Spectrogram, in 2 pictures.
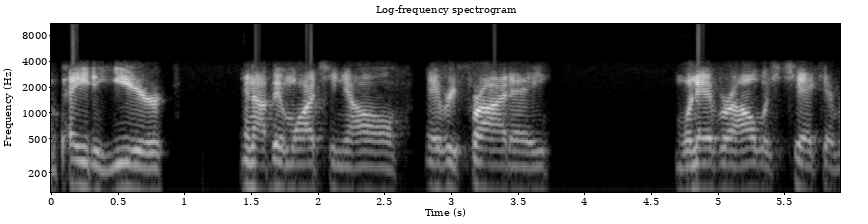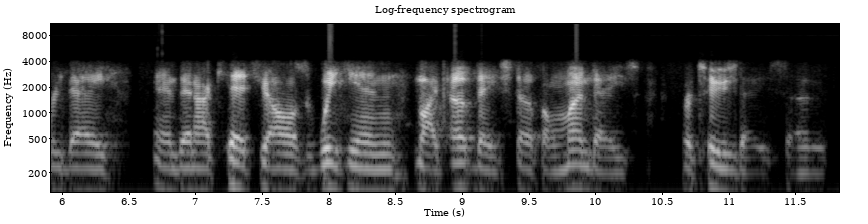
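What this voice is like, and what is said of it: Southern American accent. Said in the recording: “I love the Southern accent, too, by the way. ... I was like hearing a Southern accent. Seems like it's kind of fading out, unfortunately.”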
